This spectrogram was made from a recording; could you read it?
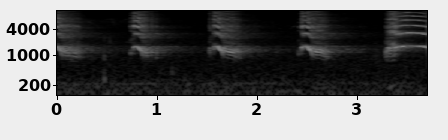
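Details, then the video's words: A Limpkin on Blackwater Lake, Eustis, Florida, calling for its mate in breeding season, gives loud, harsh, wailing screams, each slurring slightly downward, repeated roughly once a second over soft hiss. "The Limpkin calling"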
